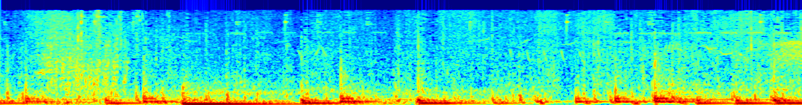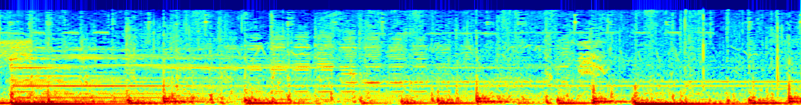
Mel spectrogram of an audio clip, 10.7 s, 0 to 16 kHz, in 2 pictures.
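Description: Several horses trot through woodland in Red Dead Redemption 2, a steady clip-clop of hooves with an occasional whinny, set against a constant musical score and an ambient game soundscape.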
